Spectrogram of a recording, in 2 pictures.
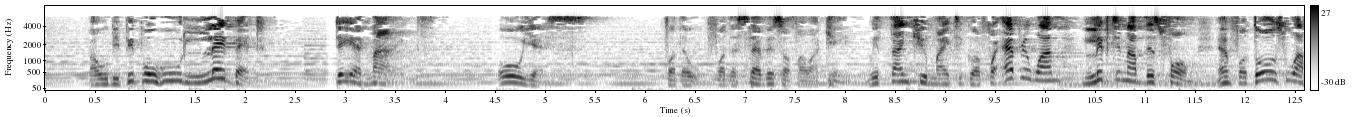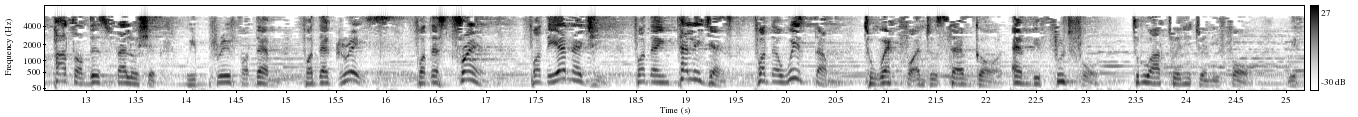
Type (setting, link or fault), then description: setting, large echoing room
